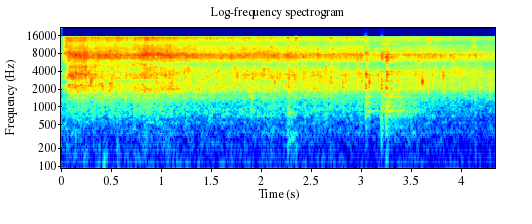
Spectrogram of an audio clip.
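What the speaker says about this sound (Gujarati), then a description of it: "ડુંગળી, કેપ્સિકમ બધું સરસ સંતરાવા દઈશું આપણે" Chopped onion, garlic, green and red capsicum sautéing in hot oil with asafoetida in a pan, a steady close sizzle with occasional stirring scrapes, no voices.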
